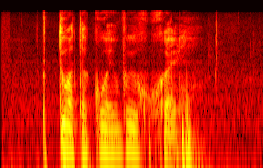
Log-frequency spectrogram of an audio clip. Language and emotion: Russian, neutral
